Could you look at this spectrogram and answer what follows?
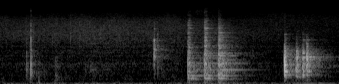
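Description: Onions hit hot olive oil in a pan and sizzle in a few bursts that come and go as they are stirred, close up and fairly quiet, with no talking.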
